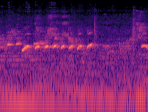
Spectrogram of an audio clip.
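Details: White-rumped shama, known locally as Murai Aceh, singing a run of about nine short, clear up-slurred whistles at an even pitch, then pausing before one falling whistle.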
